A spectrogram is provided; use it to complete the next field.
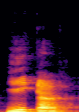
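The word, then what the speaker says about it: year: लेकिन जैसे बोलने में आपको लगेगा नहीं मेरा तो ई ही निकल रहा, सही प्रोनाउंसिएशन इसका होगा ईयर, ईयर, ईयर ई नहीं होगा।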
